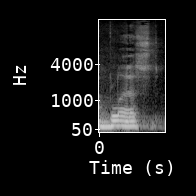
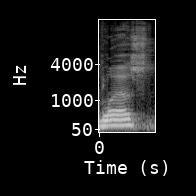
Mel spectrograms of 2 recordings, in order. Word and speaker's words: blessed: Sometimes that word is pronounced blessed. I always heard it, especially when the Beatitudes were stated, the Beatitudes as were given by Jesus in the Sermon on the Mount in Matthew's Gospel. So whether you pronounce it blessed or blessed, I think you know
